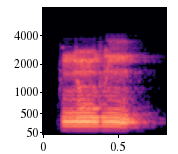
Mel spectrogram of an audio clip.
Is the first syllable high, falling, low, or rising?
low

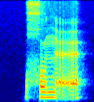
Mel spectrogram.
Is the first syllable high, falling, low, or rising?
high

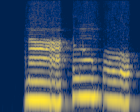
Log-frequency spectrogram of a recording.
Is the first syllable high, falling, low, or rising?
low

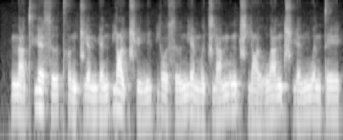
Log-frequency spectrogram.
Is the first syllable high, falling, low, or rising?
low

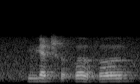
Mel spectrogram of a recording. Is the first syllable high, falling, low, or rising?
falling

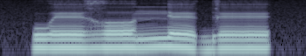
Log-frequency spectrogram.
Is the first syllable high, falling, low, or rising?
low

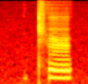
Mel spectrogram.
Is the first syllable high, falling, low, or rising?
high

